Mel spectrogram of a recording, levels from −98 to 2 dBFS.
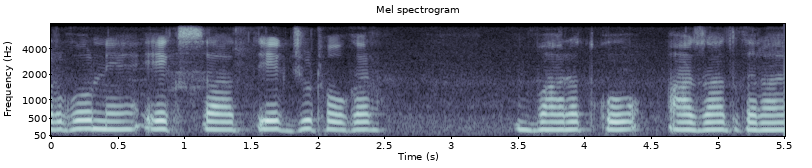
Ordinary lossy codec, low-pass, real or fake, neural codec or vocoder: none; 7.2 kHz; real; none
